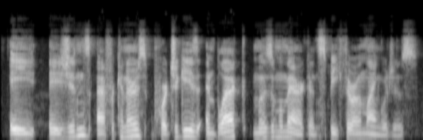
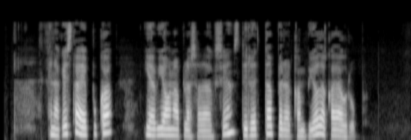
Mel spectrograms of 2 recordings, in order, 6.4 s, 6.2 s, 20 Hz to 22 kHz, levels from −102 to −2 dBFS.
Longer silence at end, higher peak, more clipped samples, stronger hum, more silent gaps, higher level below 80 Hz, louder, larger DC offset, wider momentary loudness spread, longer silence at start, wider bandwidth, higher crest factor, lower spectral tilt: second, 0.1 s vs 0.85 s; about the same, -2 dBFS vs -2 dBFS; neither; neither; neither; first, -60 dBFS vs -72 dBFS; first, -19 LUFS vs -22 LUFS; neither; about the same, 7 LU vs 9 LU; second, 0.15 s vs 0.75 s; second, 9.6 kHz vs 11.5 kHz; about the same, 18 dB vs 20 dB; second, -3 dB/octave vs -6.5 dB/octave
